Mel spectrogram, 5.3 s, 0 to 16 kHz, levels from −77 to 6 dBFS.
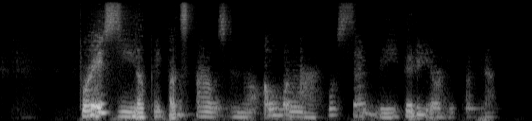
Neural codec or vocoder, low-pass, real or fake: codec, 44.1 kHz, 0.9 kbps, DAC; 14.4 kHz; fake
